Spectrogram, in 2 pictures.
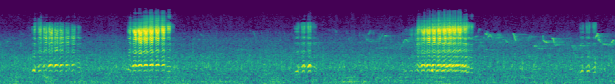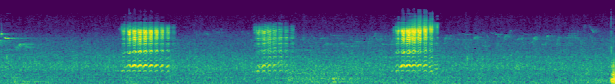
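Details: ['Goats bleating, seven separate quavering, nasal bleats spaced irregularly every two to four seconds, each about half a second long, with quiet background between calls.']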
